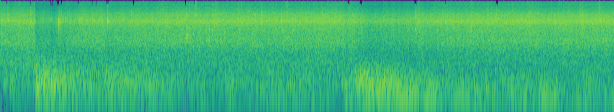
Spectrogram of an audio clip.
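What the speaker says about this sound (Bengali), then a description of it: "তো এখন দেখো আরো জোরে নেমেছে, আরো জোরে নেমেছে বৃষ্টিটা।" Heavy rain pours down steadily with deep thunder rumbling through it, swelling twice into louder rolls, close and constant with no talk.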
